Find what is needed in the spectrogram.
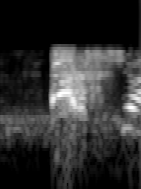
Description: I'm back with a new video with a lot of sneezes and wind (I love the wind)...enjoy!!!!!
